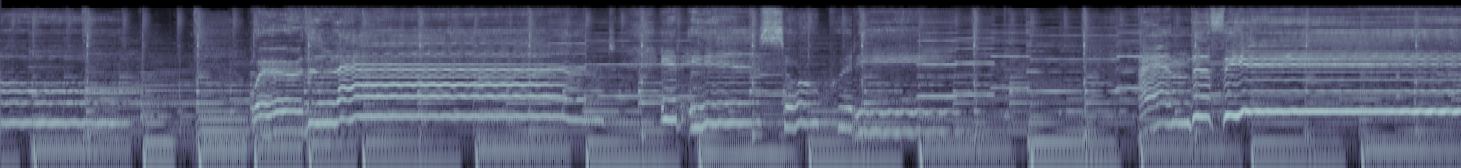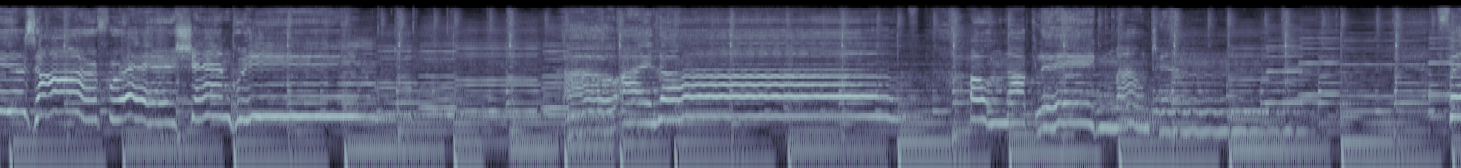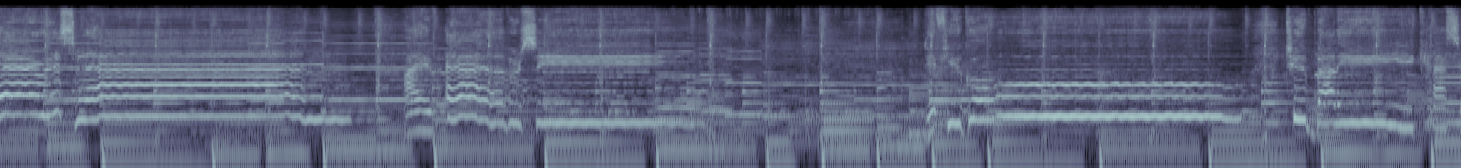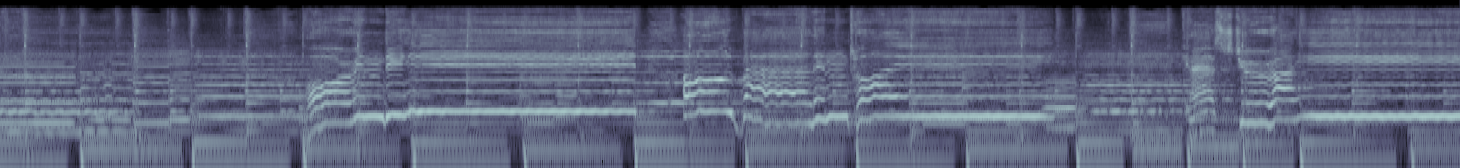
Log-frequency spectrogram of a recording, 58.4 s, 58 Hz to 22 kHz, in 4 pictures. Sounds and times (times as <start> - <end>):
Country: 0.0 - 58.4.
